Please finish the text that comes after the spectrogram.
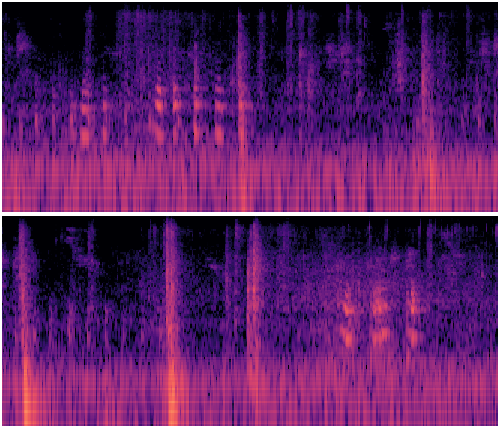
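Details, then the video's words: Backyard chickens in a coop, hens clucking: short harmonic clucks in scattered bursts with louder clicks and scratching noises in between, a busy background of low rumble. "Hens Clucking Roosters Crowing!"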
